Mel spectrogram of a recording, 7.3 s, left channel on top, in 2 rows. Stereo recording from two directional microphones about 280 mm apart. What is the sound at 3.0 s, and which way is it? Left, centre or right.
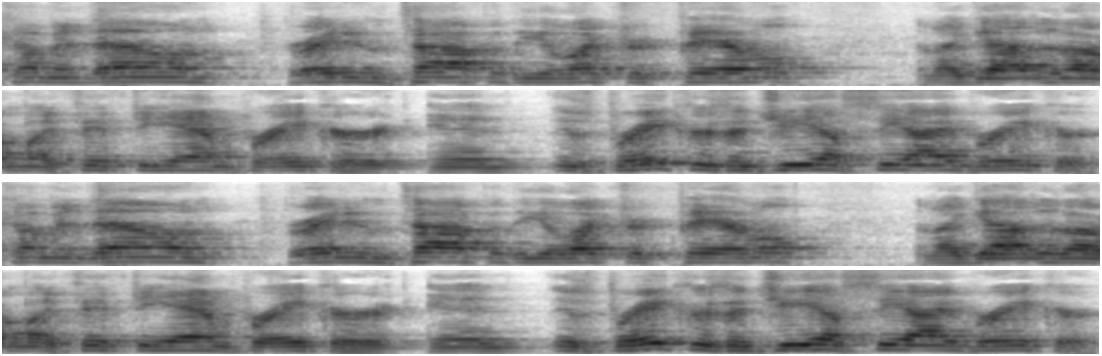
Speech, centre.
